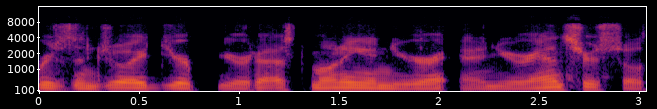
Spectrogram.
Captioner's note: speaking French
